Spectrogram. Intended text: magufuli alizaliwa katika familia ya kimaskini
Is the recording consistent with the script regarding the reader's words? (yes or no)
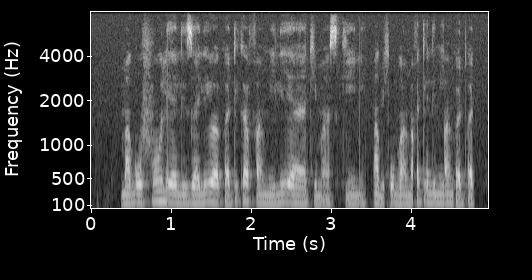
no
